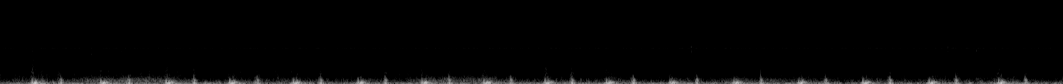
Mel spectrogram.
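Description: Regular lub-dub heartbeat at about 90 a minute with a faint steady high tone in the background; ordinary heart sounds.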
